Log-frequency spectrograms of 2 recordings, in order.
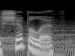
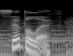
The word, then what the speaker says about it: shibboleth: If he said no, then they said to him, "Now say Shibboleth," and he said Sibboleth, for he couldn't manage to pronounce it correctly.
